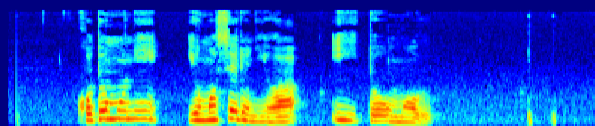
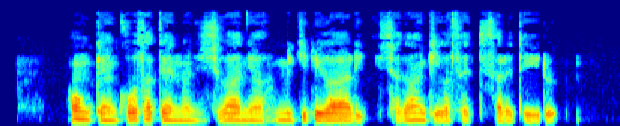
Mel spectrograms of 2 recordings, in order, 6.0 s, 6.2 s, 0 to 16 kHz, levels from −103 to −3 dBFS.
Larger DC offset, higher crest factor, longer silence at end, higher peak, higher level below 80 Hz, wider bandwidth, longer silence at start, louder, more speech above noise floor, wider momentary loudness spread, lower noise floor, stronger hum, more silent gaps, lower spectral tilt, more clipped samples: neither; about the same, 16 dB vs 20 dB; second, 0.4 s vs 0.65 s; about the same, -10 dBFS vs -12 dBFS; about the same, -70 dBFS vs -66 dBFS; about the same, 11.5 kHz vs 11 kHz; about the same, 0.8 s vs 0.7 s; first, -25 LUFS vs -30 LUFS; first, 45 dB vs 38 dB; about the same, 12 LU vs 10 LU; about the same, -68 dBFS vs -68 dBFS; neither; neither; about the same, -7 dB/octave vs -6.5 dB/octave; neither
